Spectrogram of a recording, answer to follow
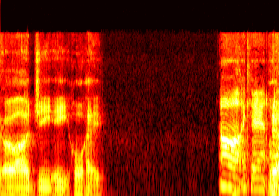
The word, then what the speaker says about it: Jorge: the actor George Porcel, I'm Hmm. guessing, Jorge. Argentinian actor. What? Jorge. That's actually how you pronounce It's Jorge.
